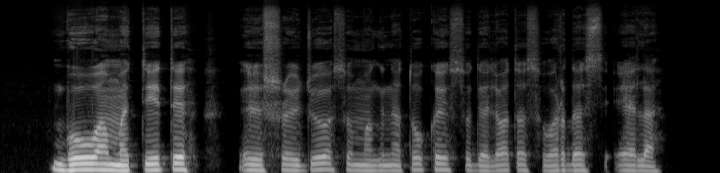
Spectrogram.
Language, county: Lithuanian, Vilnius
